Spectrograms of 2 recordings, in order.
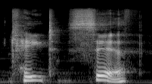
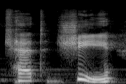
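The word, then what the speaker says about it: Cait Sith: This name is often confused as Kate Sith due to how it's spelled. However, its true pronunciation is Ketchi, as the name is Scottish Gaelic, which means fairy cat.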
